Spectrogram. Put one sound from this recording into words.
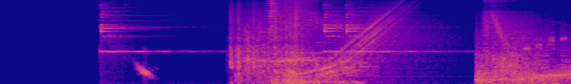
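Video game attack effects whoosh and clash.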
